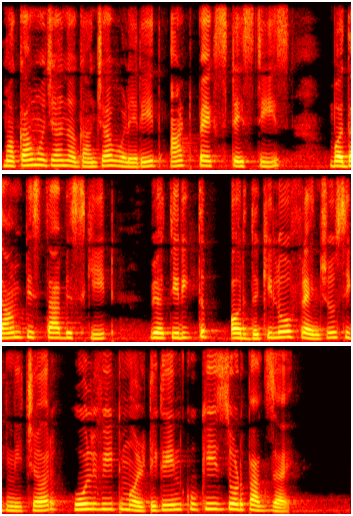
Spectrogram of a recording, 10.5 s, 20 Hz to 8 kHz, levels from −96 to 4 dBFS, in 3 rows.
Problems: continuous background conversations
